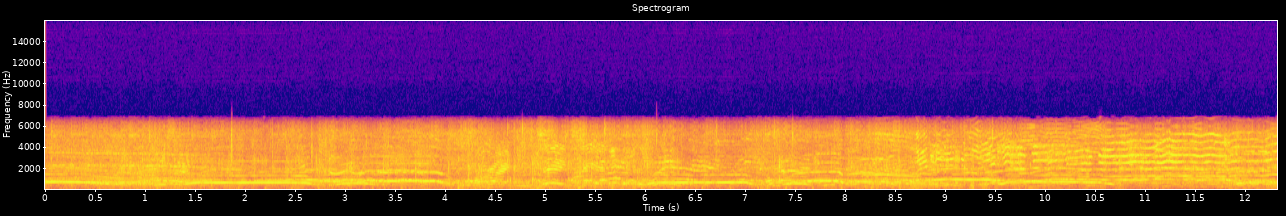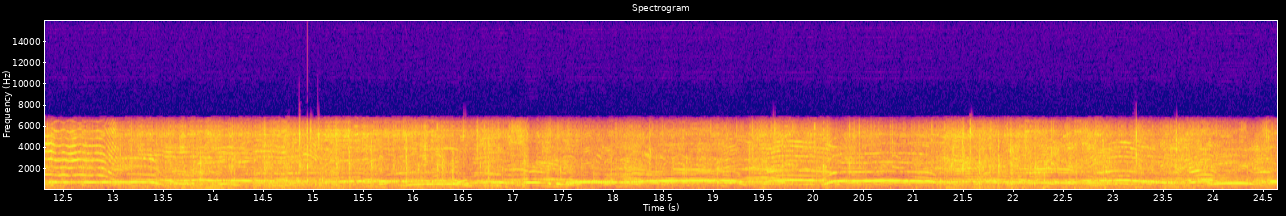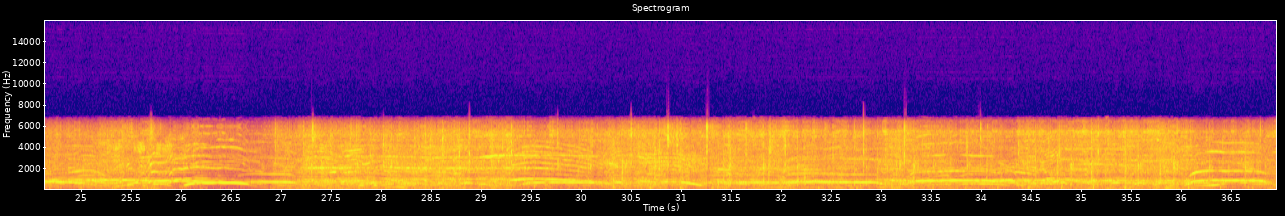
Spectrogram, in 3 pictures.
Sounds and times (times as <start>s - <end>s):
Cheering: 0.0s - 36.9s
Crowd: 0.0s - 36.9s.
